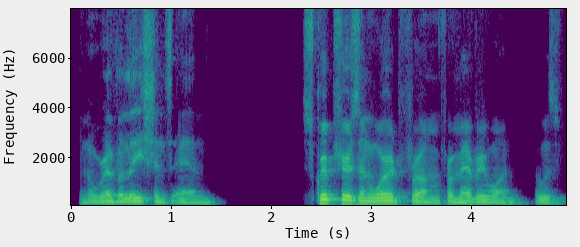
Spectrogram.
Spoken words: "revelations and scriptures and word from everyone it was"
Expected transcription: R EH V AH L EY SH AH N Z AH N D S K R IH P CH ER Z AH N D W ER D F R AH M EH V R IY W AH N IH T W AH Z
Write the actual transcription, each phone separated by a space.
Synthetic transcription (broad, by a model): R EH V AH L EY SH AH N Z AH N S K R IH P CH ER Z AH N W ER D F R AH M EH V R IY W AH N IH T W AH Z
